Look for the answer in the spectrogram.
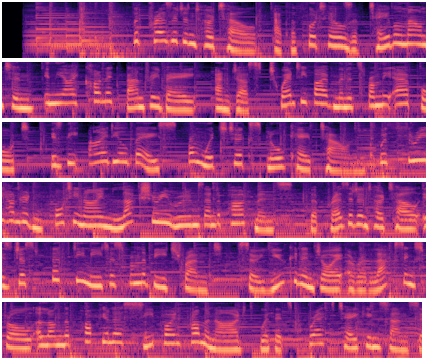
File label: english south african ivr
